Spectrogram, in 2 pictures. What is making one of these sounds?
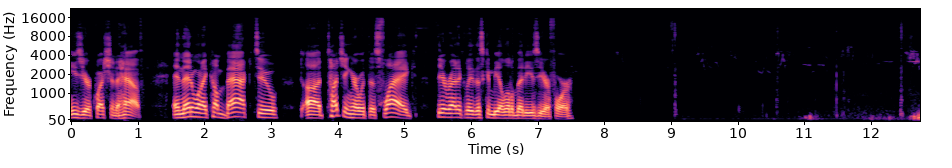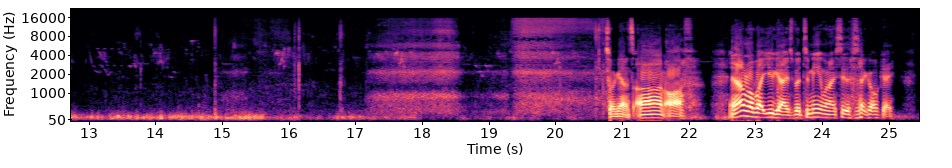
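A man talks calmly and close by, as if into a microphone.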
